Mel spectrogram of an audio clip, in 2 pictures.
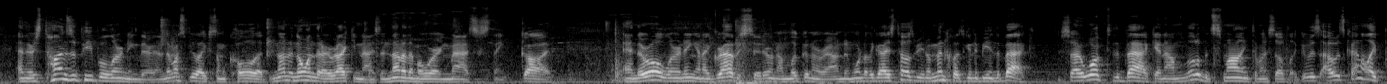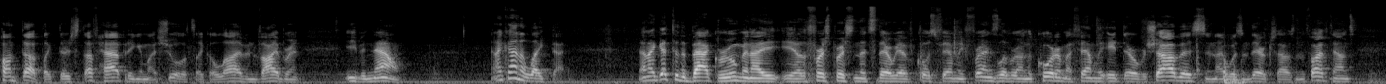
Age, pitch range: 20-39, 125-165 Hz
